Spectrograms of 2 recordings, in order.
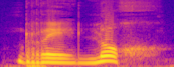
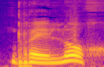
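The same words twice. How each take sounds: First: Reloj split as re-LOJ; syllable by syllable. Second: Said in the usual way. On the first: Shown as a demonstration. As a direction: say Reloj in parts, stressing LOJ. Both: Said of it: "the stress is on the last syllable".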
